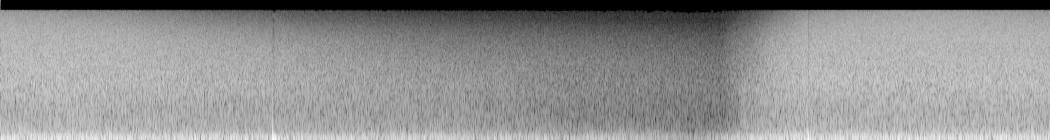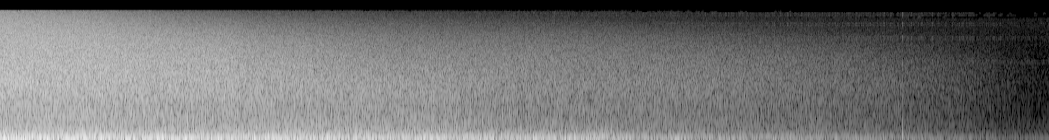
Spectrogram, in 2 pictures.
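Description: Minimoog synthesizer playing a noise-generator patch: a swell of rushing noise with a deep low rumble, fading away, then a second swell about seven seconds in that dies out slowly.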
